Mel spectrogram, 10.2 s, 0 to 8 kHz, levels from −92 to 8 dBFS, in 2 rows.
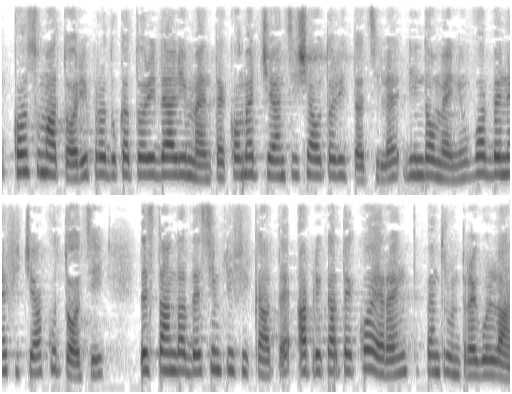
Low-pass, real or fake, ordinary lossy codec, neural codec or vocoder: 7.2 kHz; real; none; none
